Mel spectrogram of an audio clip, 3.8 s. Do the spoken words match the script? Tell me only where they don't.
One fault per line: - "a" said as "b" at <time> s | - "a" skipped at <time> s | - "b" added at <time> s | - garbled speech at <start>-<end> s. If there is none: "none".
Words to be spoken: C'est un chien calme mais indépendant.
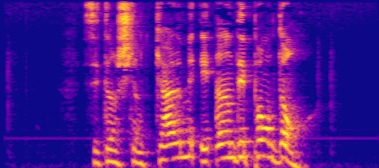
- "mais" said as "et" at 1.9 s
